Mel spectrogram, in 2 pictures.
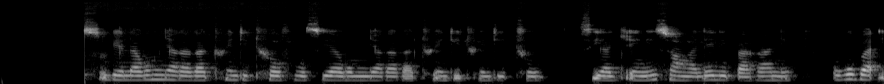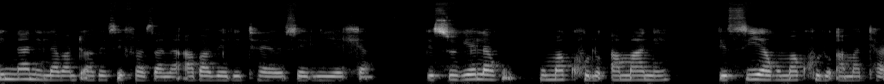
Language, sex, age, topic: North Ndebele, female, 25-35, health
